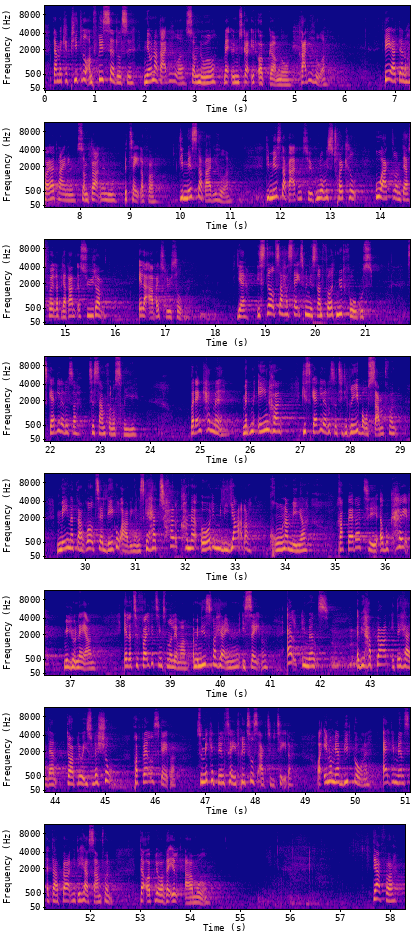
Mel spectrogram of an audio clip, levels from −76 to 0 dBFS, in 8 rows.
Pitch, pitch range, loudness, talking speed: 240 Hz, 210-275 Hz, -25 LUFS, 140 wpm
